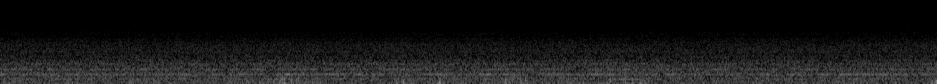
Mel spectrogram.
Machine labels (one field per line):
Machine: fan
